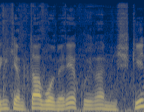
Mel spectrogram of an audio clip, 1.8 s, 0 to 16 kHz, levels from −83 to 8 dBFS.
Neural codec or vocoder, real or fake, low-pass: codec, 44.1 kHz, 7.8 kbps, Pupu-Codec; fake; 14.4 kHz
